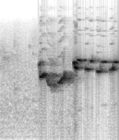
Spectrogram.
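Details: A loud, clear whistled warble from an orange-headed thrush singing actively with varied fill-in notes, suited to tutoring other birds in the morning and evening. The warble dips, then rises into a sustained bright whistle.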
